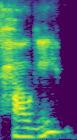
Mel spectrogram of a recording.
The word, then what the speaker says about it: Hauge: This is Hoggy and it's pronounced Hoggy.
